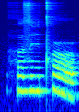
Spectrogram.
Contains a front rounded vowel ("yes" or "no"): no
